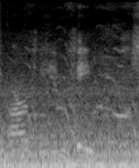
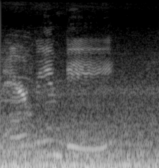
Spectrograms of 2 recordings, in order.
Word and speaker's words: Airbnb: rented us an Airbnb I don't know why I say it wrong sometimes I say rbnb she had rented us an Airbnb and so we really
